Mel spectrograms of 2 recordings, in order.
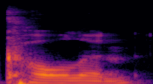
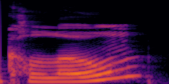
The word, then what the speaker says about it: cologne: Home Alone Colon after shave on IMDb. You mean Home Alone Cologne? No. Colon. Colon. Excuse me. Colon as in Colon. The intestine. No. Am I saying it wrong? It's cologne. No, no, no, no, no.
